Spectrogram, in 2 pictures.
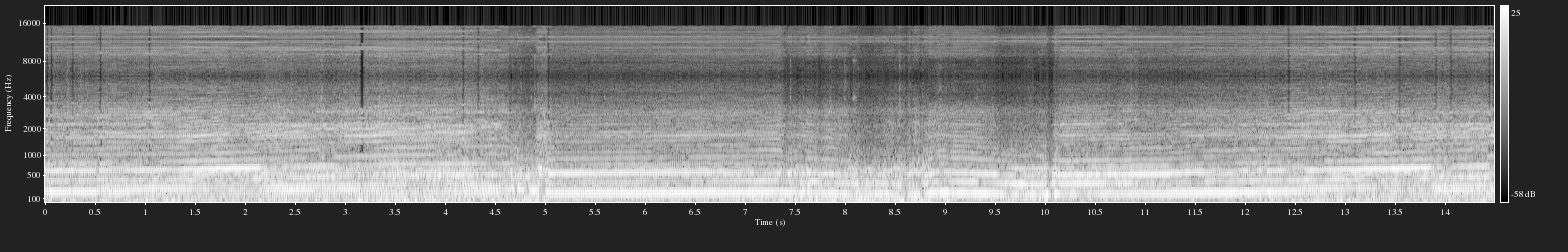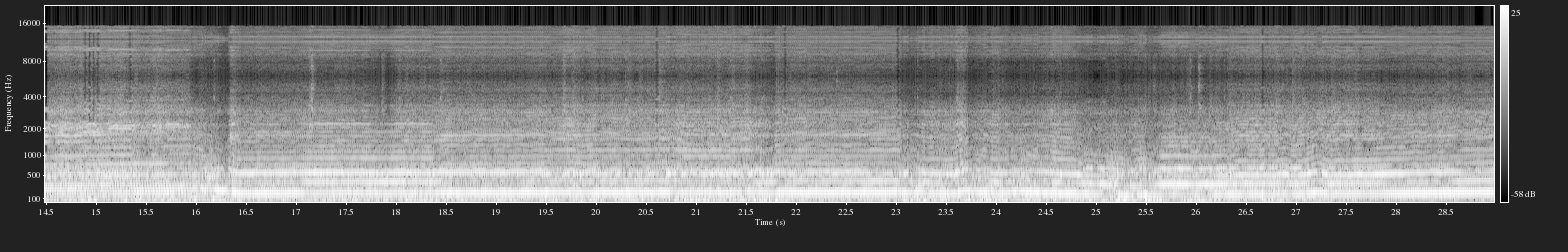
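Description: Honda Civic rally car's four-cylinder engine running hard under load, heard from inside the cabin. Its pitch climbs steadily, then drops sharply several times, most clearly about five and sixteen seconds in, before climbing again.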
